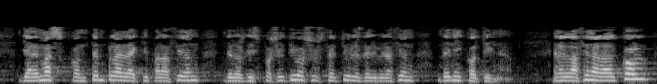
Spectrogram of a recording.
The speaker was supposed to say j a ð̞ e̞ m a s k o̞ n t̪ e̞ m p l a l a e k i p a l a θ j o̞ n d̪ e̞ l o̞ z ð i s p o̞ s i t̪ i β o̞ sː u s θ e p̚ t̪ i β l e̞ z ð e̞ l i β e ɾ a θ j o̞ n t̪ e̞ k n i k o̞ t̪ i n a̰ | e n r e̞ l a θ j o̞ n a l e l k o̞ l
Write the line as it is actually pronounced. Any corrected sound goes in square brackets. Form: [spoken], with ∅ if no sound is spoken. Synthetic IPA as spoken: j a ð̞ e̞ m a s k o̞ n t̪ e̞ m p l a l a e k i p a [ɾ] a θ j o̞ n d̪ e̞ l o̞ z ð i s p o̞ s i t̪ i β o̞ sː u s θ e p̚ t̪ i β l e̞ z ð e̞ l i β e ɾ a θ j o̞ n [d̪] e̞ [∅] n i k o̞ t̪ i n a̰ | e n r e̞ l a θ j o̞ n a l [a] l k o̞ l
